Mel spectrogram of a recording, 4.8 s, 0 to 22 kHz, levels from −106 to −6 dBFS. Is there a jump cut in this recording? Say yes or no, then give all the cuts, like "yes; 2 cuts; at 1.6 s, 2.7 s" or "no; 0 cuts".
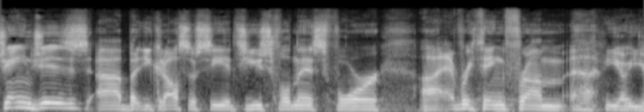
no; 0 cuts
